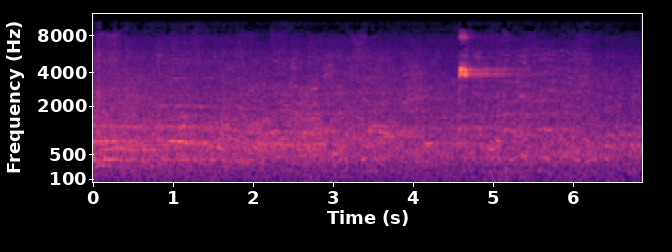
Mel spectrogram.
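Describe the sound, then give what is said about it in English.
A large arena crowd at a wrestling event at the Giant Center in Hershey fills the air with a steady, dense murmur of overlapping voices and chatter, with a brief high-pitched squeak cutting through partway. “Good crowd on hand, as you hear the crowd in the background.”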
